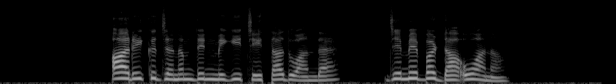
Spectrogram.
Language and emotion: Dogri, sad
